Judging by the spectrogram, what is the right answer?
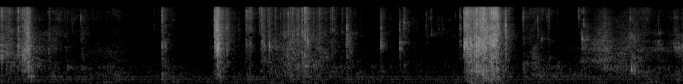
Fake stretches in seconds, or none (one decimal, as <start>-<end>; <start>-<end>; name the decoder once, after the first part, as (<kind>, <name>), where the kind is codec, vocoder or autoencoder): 1.9-3.2 (vocoder, BigVGAN v2)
